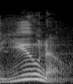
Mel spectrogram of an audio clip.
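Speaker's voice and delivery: "You" pitched high in "You know"; stress on You. Acted. Preacher shows where Peter's certainty lies, stress on "You". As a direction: lean on "You", pitched well up. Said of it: "it doesn't matter what we know".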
